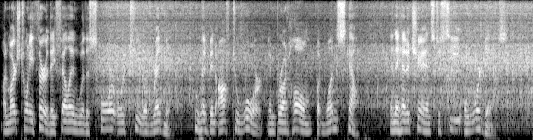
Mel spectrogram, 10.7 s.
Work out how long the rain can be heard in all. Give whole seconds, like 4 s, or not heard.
9 s.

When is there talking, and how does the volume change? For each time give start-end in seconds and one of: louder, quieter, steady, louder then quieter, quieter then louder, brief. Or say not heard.
0.1-10.2 steady.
